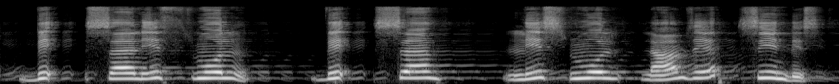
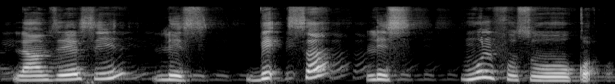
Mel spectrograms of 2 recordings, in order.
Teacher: یہاں پہ الف کا کوئی کام نہیں ہے کیونکہ یہ خالی ہے، تو ہم لام کو سین کے ساتھ ملائیں گے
